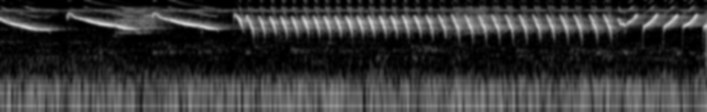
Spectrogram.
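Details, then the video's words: Canary trigger song: three loud falling whistled slurs followed by a long rapid rolling trill and short rising notes at the end. "Canary Sound Trigger: Turn Silent Canaries into Instant Singers!"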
